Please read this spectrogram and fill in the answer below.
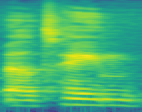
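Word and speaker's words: Bealtaine: the month of May in Irish is called Bala and that's where the whole sometimes people call it belan the the Celtic Festival comes from so the the CTIC GIC pronunciation is Bela and it is uh such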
